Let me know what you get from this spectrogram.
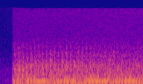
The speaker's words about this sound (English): It's a low-flying helicopter getting pretty close to the trees next to a highway.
